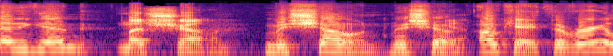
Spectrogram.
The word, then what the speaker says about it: Michonne: Michonne.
